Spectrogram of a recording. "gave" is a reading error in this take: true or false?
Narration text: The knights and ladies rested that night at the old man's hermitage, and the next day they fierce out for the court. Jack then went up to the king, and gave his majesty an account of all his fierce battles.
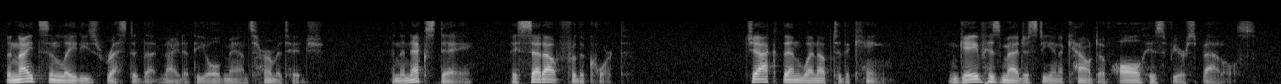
false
